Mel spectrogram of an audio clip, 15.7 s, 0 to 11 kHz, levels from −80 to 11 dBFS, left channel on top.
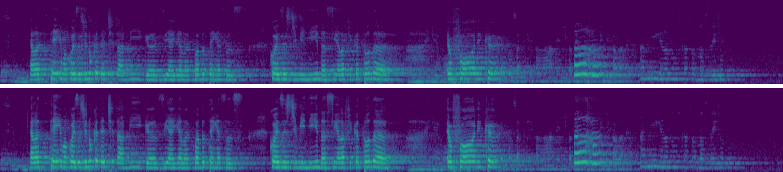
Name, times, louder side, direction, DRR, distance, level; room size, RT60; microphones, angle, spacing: voice 1, 0.1-1.8 8.1-9.5 10.0-14.5, equal, 15° left, 1 dB, 4.8 m, -46 dB
voice 2, 0.6-4.7 5.4-7.8 8.9-10.0 11.5-12.1, right 3 dB, 50° right, 7 dB, 1.2 m, -27 dB
25.5 x 23.5 x 9.0 m, 2.4 s
head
